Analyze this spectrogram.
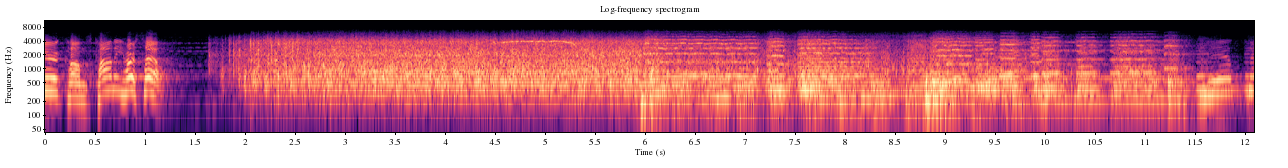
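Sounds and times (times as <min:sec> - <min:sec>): audience applauding: 0:01.6 - 0:11.2.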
